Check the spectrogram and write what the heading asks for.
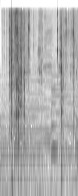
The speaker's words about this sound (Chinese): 巨人拔起旁边的树当成汤匙，开始吃起刨冰来。咔哧咔哧咔哧，巨人没说好吃还是不好吃。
